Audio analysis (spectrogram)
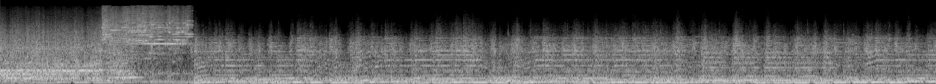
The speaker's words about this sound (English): You hear the chair scraping and then the glass breaking and everything that.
